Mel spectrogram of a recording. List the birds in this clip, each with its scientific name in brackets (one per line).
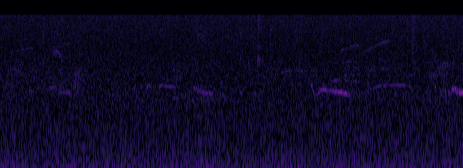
Blue-naped Mousebird (Urocolius macrourus)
